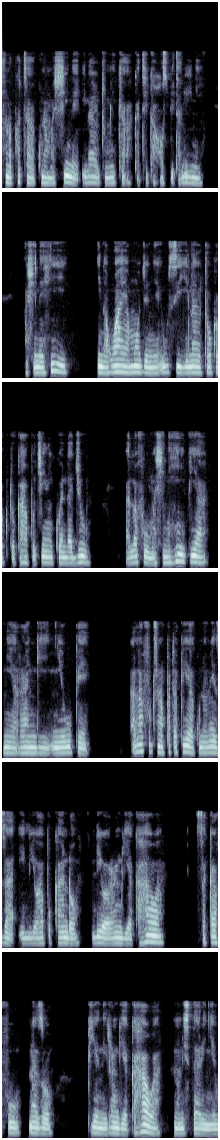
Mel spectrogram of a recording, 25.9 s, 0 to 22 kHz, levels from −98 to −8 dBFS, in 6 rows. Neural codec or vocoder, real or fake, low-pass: none; real; 7.2 kHz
